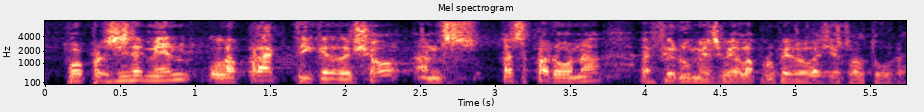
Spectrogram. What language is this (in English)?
Catalan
